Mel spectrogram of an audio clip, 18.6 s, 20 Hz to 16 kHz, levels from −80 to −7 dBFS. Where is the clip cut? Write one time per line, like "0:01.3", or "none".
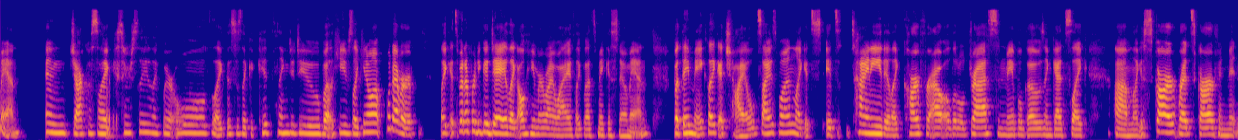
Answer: none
